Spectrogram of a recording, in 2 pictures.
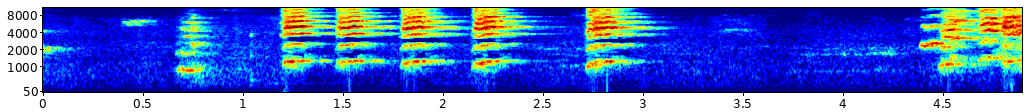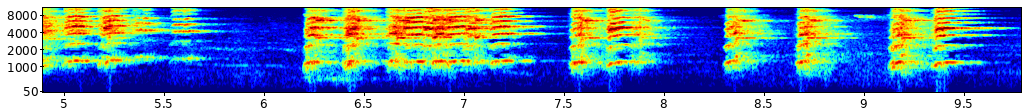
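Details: Mitchell's lorikeet, a parrot in which both sexes call frequently and very loudly; harsh, grating screeches in rapid pulsed bursts, several series separated by short pauses, in a quiet setting.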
